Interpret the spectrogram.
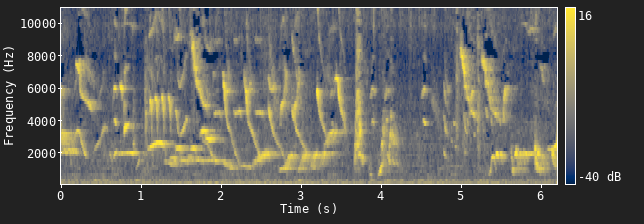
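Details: White-rumped shama male singing to spark breeding condition in other shamas; crisp repeated notes in short bursts, zigzagging slurs and sharp downstrokes, busy and energetic throughout, with a low hum underneath.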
